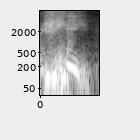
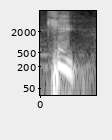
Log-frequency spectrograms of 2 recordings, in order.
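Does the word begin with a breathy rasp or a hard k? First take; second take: breathy rasp; hard k. First: It begins with a breathy throat rasp. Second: It begins with a hard k sound. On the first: The speaker calls it right. "a pronúncia é como se fosse aquele ish do alemão" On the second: The speaker calls it wrong. "algumas pessoas falam, chamam de ki"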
